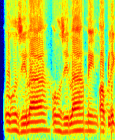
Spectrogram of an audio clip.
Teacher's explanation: bukan n saja tapi berubah menjadi ng atau eng dan agak Ak dipanjangkan. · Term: bacaan ikhfa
